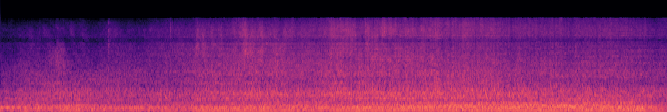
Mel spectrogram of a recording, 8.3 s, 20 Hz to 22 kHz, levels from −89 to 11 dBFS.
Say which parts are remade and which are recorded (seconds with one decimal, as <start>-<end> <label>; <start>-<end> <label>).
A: 0.0-8.3 recorded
